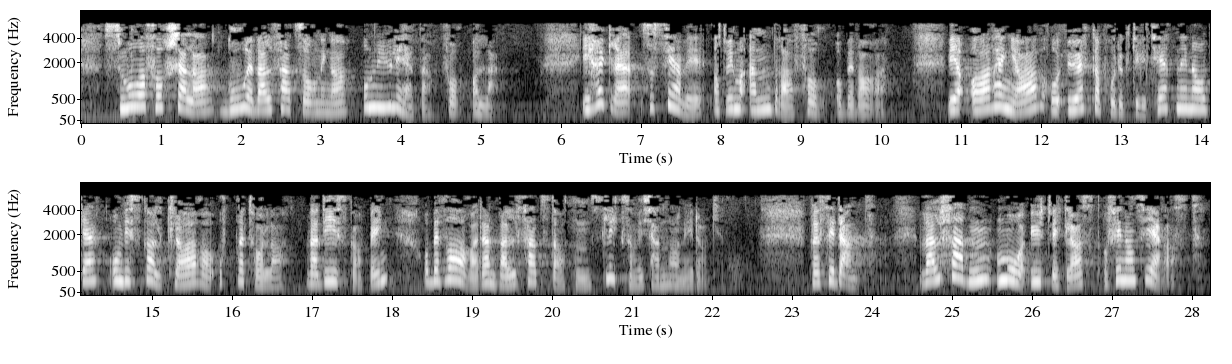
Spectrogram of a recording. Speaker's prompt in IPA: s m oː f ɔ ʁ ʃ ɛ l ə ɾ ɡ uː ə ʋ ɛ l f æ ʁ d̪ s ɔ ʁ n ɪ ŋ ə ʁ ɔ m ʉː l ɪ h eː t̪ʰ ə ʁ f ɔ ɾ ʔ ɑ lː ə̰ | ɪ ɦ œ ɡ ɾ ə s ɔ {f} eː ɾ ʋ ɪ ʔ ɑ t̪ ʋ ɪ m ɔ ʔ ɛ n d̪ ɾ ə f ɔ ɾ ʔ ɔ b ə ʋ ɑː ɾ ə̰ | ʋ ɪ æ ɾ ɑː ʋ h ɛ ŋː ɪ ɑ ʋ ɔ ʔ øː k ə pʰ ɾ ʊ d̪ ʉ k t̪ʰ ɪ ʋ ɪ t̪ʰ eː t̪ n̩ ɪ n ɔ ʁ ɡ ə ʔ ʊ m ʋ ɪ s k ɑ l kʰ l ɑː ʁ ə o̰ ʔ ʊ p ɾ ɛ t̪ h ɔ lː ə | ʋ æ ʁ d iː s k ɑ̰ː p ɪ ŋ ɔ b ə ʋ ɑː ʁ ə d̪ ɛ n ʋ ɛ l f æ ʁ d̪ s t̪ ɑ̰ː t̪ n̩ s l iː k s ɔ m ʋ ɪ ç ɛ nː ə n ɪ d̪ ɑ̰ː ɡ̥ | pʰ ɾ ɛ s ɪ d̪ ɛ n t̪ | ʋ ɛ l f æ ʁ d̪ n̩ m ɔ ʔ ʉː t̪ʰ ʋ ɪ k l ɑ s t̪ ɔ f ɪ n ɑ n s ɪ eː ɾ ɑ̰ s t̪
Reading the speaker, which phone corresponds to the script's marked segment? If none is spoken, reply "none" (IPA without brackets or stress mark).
s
